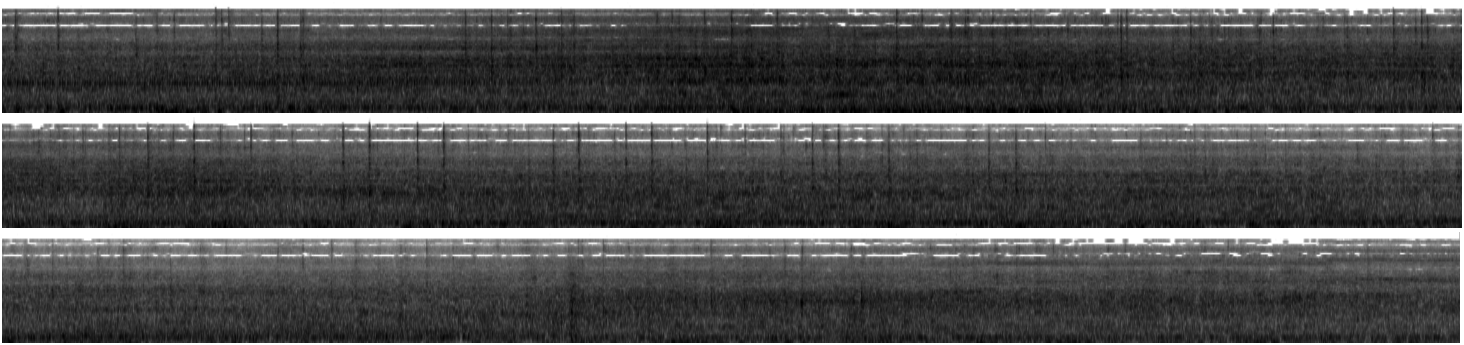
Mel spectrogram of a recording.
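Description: HO-scale model freight train running on layout track: small electric motors whirring, with a fast patter of wheels clicking over the rail joints. It is loudest a few seconds in as the cars pass close by.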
